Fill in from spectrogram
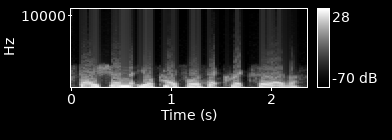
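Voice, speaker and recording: A woman's voice: lowish voice, lively intonation, a little fast, smooth, no echo. A woman working as an emergency dispatcher, speaking in clipped radio procedure over a walkie-talkie. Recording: narrow, tinny two-way radio transmission.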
